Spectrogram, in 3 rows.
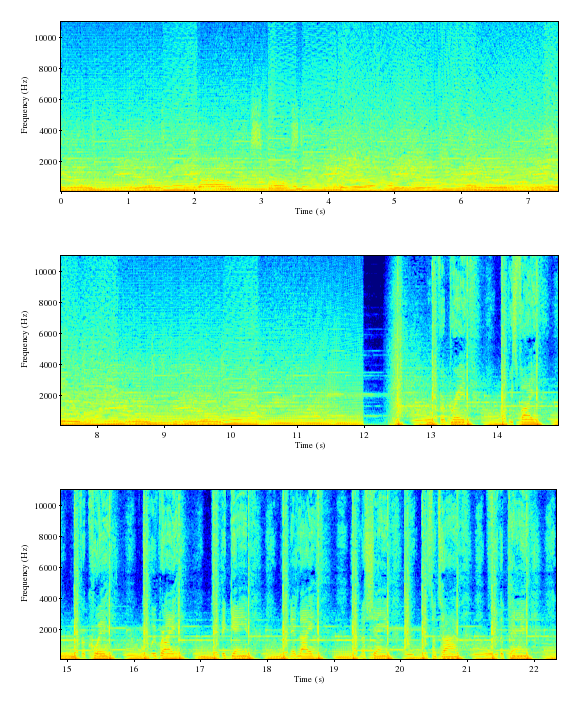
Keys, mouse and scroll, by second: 0.2 right click, 1.3 double click, 2.8 double click, 4.1 shift+click, 11.8 shift+click, 13.2 ctrl+z, 20.8 ctrl+j, 21.2 ctrl+click.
